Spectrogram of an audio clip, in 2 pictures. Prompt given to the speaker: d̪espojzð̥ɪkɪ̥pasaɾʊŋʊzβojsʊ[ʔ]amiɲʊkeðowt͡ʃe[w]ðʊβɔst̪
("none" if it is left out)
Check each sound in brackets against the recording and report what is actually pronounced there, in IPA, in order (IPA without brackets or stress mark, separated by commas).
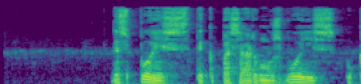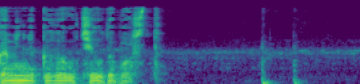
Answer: k, w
